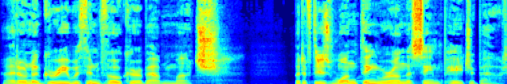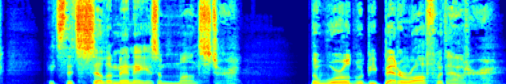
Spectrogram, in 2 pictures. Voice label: monologue; davion; dota

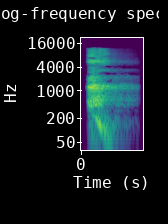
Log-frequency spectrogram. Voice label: pain; Visage

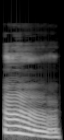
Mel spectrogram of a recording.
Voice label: happy; shredder

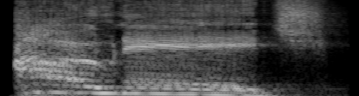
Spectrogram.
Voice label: announcer kill ownage; killing spree; dota; announcer dlc bristleback

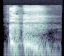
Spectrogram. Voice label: treant pain

